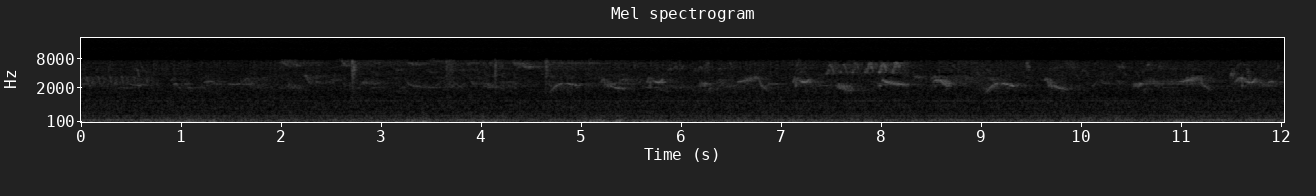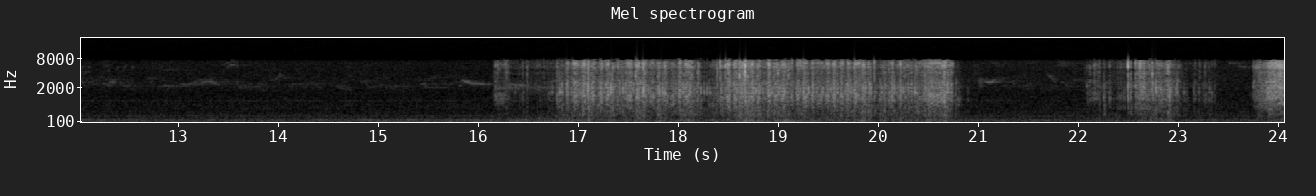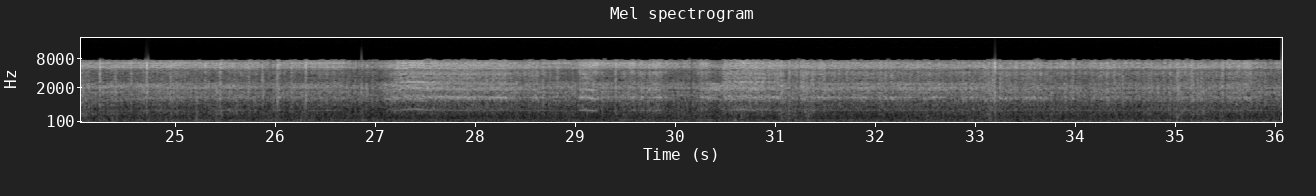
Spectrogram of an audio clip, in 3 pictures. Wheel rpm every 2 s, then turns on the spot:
0, 0, 0, 0, 0, 0, 0, 0, 30, 30, 20, 10, 140, 160, 160, 160, 160, 160.
16-22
